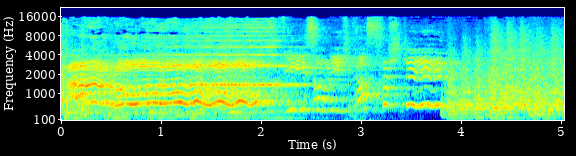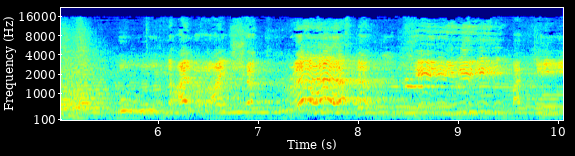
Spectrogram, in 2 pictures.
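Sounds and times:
opera orchestra playing: 0.0 - 10.0.

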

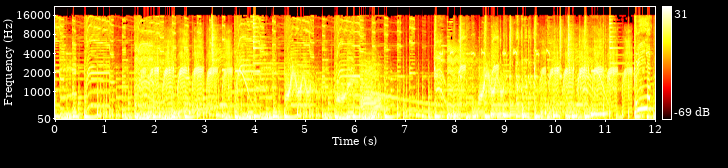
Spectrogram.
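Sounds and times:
bouncy children's song music: 0.0 - 12.0.

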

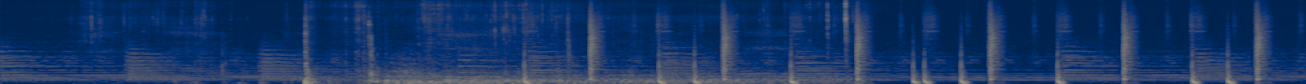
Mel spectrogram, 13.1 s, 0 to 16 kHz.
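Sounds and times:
background music: 0.0 - 13.0
footsteps crunching on snow: 0.8 - 2.4.

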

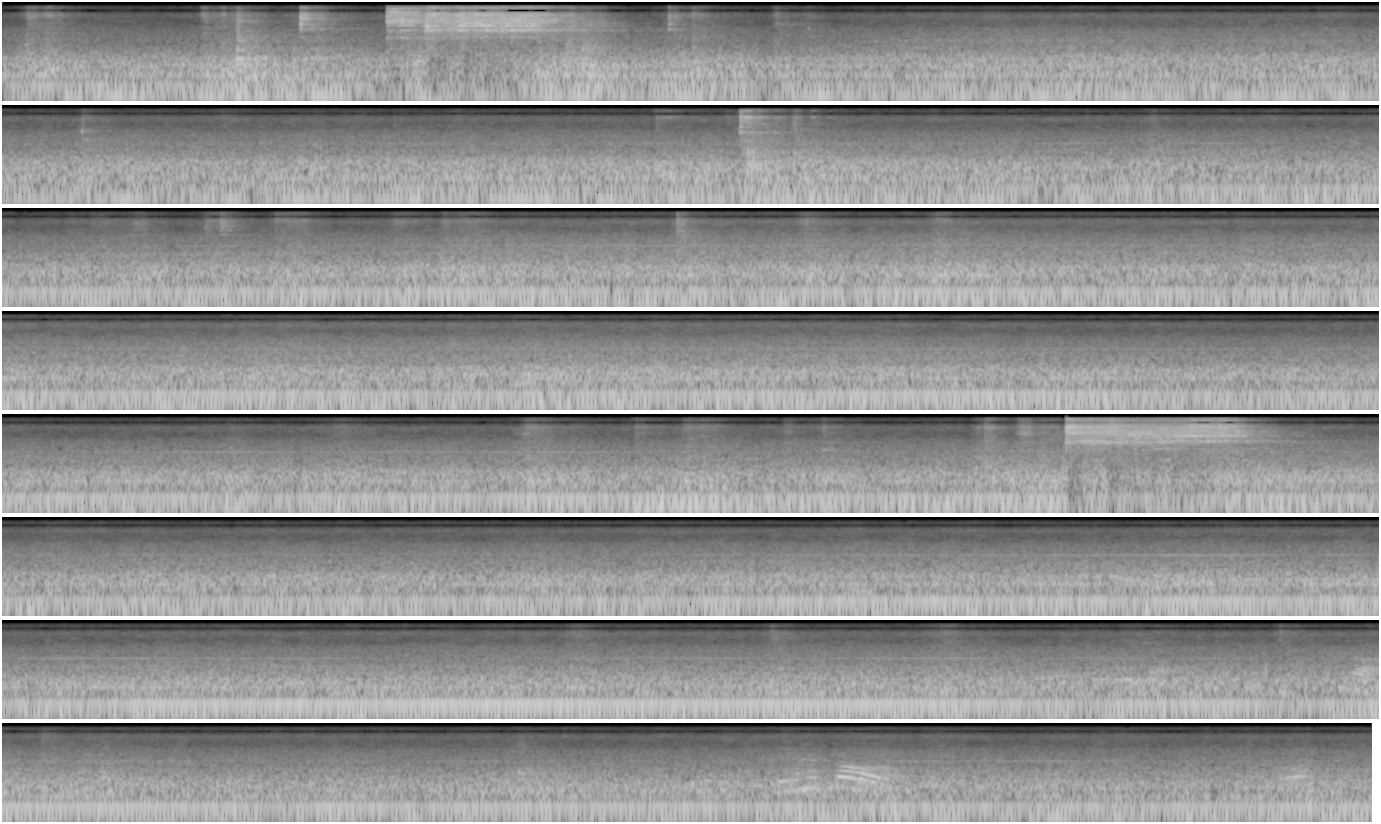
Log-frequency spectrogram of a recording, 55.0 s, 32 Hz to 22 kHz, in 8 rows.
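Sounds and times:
machinery humming: 0.0 - 55.0.

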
